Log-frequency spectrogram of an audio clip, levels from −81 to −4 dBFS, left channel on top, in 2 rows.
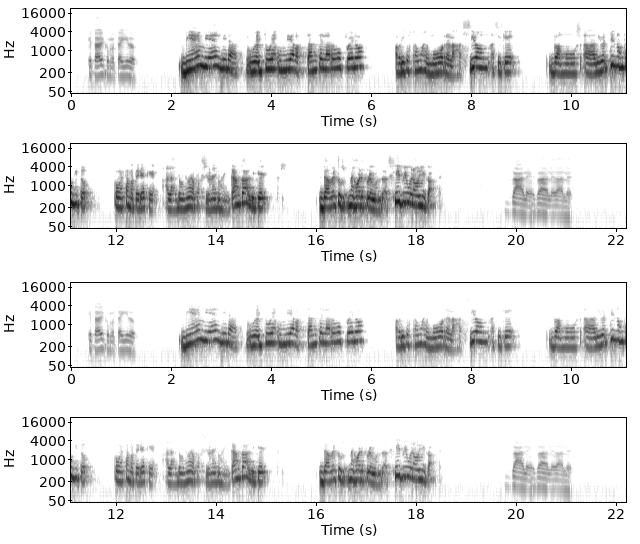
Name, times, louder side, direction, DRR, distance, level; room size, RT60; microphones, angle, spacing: voice 1, 0.3-1.3 19.8-21.1, left 5 dB, 45° left, 1.5 m, -42 dB
voice 2, 2.2-5.9 6.5-8.9 9.5-11.5 12.0-15.0 16.1-18.4, left 7 dB, 70° left, 0.3 m, -23 dB
head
